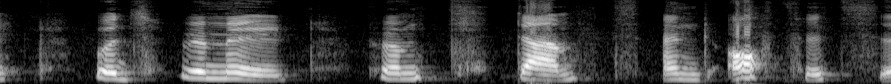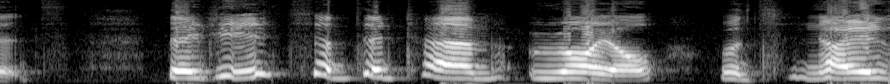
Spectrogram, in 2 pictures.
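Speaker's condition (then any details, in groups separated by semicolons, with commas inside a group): Cerebral palsy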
